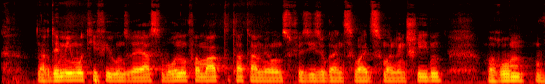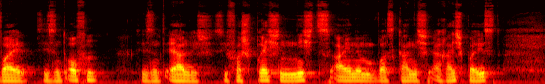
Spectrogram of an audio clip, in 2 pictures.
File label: testimonial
